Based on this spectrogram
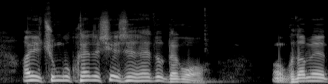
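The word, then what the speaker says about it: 谢谢: 그런 중국하고 거리를 두자는 게 뭐 아니 중국한테 시세해도 되고 그다음에 더 대만한테 시세해도 된다. 이제 중국 원 발음은 세세가 아니라 시세.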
